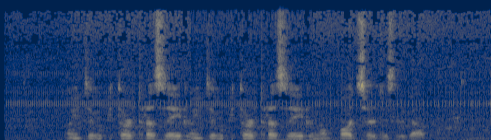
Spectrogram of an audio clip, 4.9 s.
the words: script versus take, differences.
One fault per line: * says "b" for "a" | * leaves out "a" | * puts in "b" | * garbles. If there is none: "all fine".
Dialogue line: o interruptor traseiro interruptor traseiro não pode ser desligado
all fine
